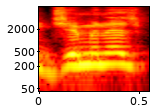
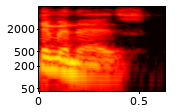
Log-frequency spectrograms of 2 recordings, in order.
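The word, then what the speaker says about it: Jiménez: the LA the last last name is pronounced he menz he say J silent my last name himz yeah I was gonna say gimz but I I I recognize it's pronounced himene anyways um um yes Dan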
